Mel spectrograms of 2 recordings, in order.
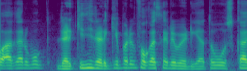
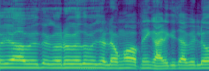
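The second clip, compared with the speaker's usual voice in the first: higher, louder whining through tears; mock tearful protest; 4 semitones higher, 6 dB louder than usual. Storyteller mimicking boy storming off in tears, mock tearful protest. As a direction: blubber it like a wounded quitter. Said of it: "रोते रोते चले गया".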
